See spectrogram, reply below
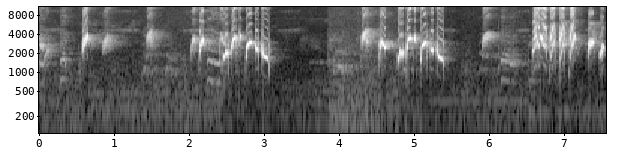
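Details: Red-whiskered bulbul giving its morning song for training and stirring up other bulbuls; three quick warbled phrases of rising and falling whistles separated by short pauses, faint background rumble.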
